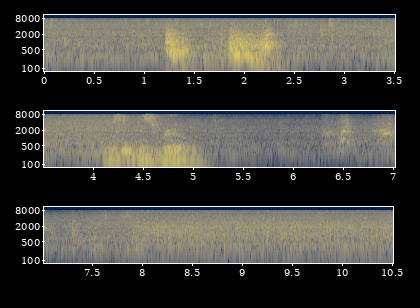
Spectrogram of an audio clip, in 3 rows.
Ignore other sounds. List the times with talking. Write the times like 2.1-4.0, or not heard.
4.0-5.1.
